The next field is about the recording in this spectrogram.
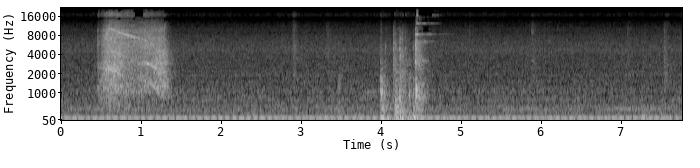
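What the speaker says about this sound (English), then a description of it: "we're going to drill a 17/64 hole in here for the LED light" A power drill fitted with a 17/64 bit opens a hole for an LED light in a Baja kill switch install. It gives one short whirring burst, followed by a few knocks and clatters from handling.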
